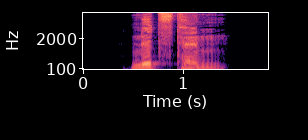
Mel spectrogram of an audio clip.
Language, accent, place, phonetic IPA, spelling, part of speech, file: German, Germany, Berlin, [ˈnʏtstən], nützten, verb, De-nützten.ogg
- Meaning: inflection of nützen: 1. first/third-person plural preterite 2. first/third-person plural subjunctive II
